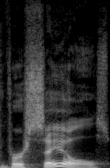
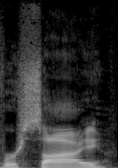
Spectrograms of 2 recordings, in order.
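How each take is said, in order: First: It is said the local English way. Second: It is said the French way. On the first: This is how people there say it. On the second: This is how the original place is named.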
